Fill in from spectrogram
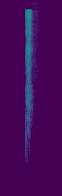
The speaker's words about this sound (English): Bless you, sorry.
